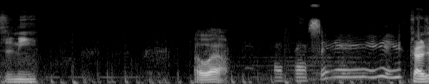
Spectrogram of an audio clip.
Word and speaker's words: Denis: His name is spelt the same way, but it's pronounced Denis Oh wow.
